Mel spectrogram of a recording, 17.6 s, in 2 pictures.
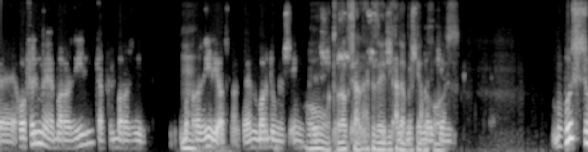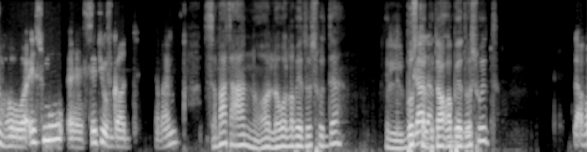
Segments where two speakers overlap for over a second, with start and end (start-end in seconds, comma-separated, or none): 4.6-6.8, 15.0-16.2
